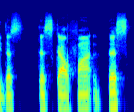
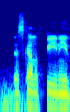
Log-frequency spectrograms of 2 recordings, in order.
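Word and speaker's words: DeSclafani: Wade Miley, the 4th starter, Anthony Descalfani. I can never say his name. Descalfini, there you go.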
